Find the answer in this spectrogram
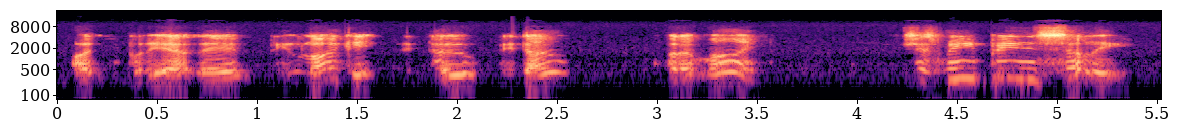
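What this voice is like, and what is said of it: Strong Essex English accent. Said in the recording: “Originally, I'm from Essex. ... That's why I got a strong accent.”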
